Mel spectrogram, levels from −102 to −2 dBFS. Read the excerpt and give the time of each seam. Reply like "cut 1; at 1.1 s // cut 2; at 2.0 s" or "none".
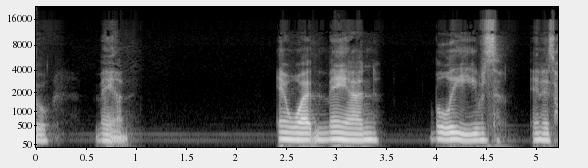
none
